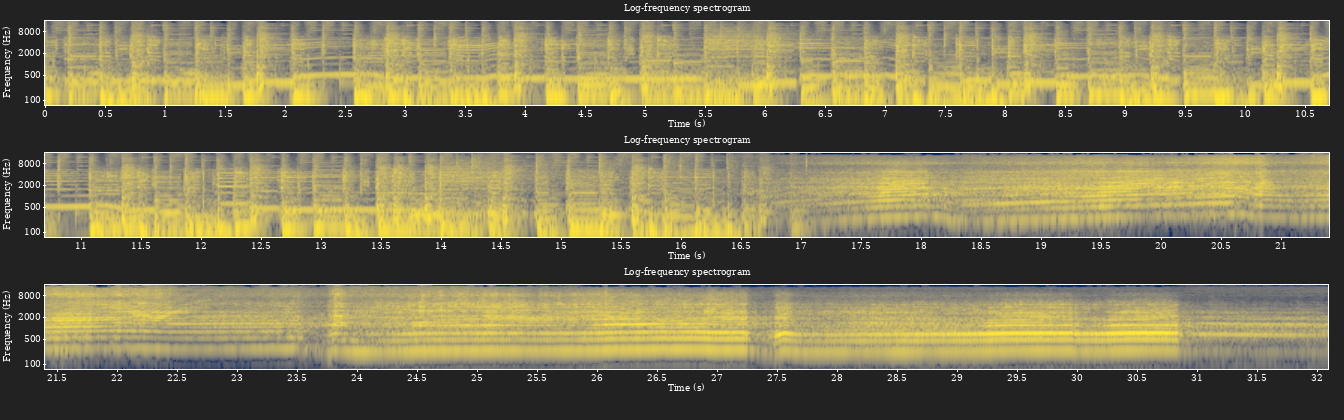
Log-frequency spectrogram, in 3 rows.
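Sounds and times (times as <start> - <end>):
engine exhaust through gears: 0.0 - 8.2.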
